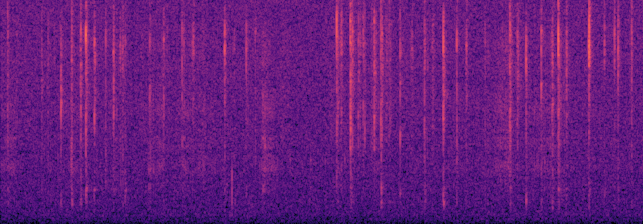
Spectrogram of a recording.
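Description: Typing on a computer keyboard: short runs of keystrokes with pauses between them.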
